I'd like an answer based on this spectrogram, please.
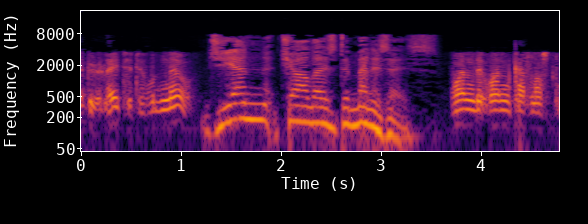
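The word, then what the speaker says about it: Jean Charles: His name was, and again, pronunciation seems to be, well, you seem to have a choice, but essentially it's Gian Charles, spelt like Charles de Menezes.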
